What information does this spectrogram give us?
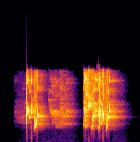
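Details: Shrill, buzzy lovebird chatter in two dense bursts about a second apart, rich in high harsh notes, played as a provoking lure to make rival lovebirds sing.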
